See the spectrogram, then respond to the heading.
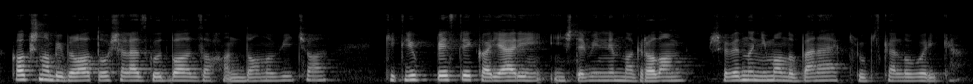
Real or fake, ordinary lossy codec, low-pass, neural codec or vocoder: real; none; 10.8 kHz; none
